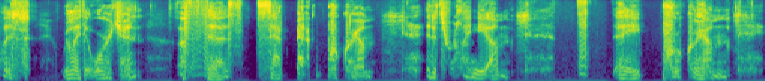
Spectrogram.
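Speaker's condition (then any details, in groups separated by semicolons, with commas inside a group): Abductor spasmodic dysphonia; last 12 years ago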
